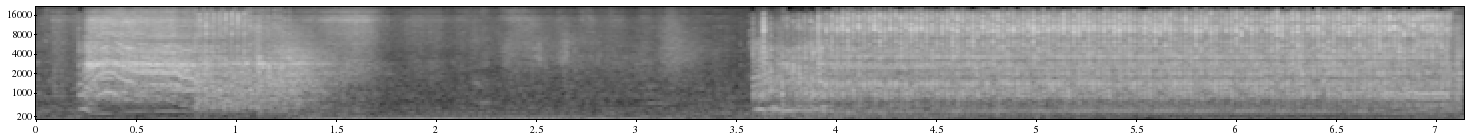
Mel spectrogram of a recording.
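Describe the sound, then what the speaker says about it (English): A loud drill whirs in two bursts separated by a brief drop in speed, driving screws into a kitchen cabinet, the motor revving steadily up close. "Now I'm ready to set the screws."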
